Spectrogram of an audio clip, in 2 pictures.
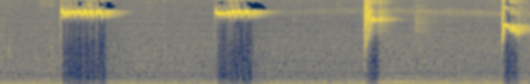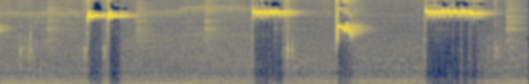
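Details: Used as a master recording for training birds at home, a cucak cungkok bulbul repeats high, level, slightly buzzy whistles and a few quick falling chirps, spaced one to two seconds apart.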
